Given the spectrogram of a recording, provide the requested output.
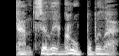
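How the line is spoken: Defensive loud whisper. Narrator (Russian): оправдывался Удалов громким шепотом

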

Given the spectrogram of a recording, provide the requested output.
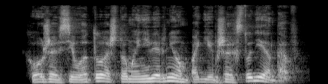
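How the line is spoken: Irritated growl. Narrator (Russian): раздраженно рыкнул в ответ Хёгни

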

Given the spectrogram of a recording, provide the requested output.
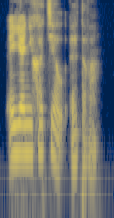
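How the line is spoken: Unexpectedly gentle. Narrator (Russian): неожиданно мягко сказал Келфер

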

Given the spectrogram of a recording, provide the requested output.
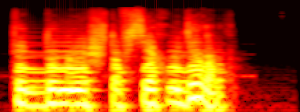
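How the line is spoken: Resigned hiss. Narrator (Russian): обреченно прошипел посланник

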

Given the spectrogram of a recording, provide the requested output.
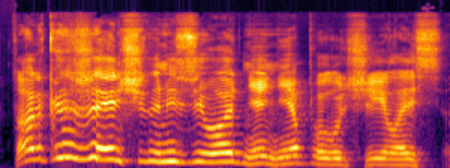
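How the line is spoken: Sighing. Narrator (Russian): вздохнул Рикки

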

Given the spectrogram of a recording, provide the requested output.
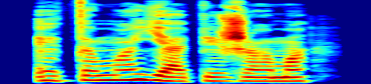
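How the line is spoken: Strained, forced out. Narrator (Russian): с трудом выдавила

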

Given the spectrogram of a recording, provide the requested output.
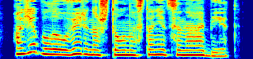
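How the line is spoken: Sighing. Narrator (Russian): вздохнула Делла

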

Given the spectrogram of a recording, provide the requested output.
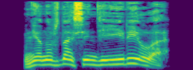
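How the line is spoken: Shouting. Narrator (Russian): закричал я

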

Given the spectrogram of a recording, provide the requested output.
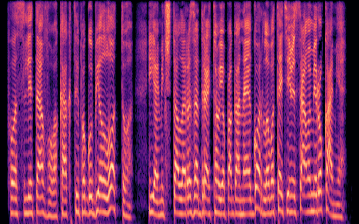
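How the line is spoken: Hissing. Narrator (Russian): прошипела она

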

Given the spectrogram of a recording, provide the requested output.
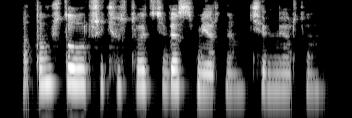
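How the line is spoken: Quiet reply. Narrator (Russian): тихо произнесла я в ответ

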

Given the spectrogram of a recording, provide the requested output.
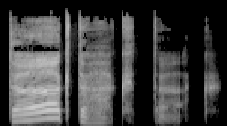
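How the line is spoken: Muffled, dark lord. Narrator (Russian): глухо произносит темный владыка

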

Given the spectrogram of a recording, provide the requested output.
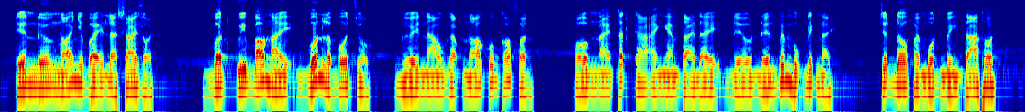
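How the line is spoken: Laughing loudly. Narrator (Vietnamese): Mai Hoa hội chủ cười to nói

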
